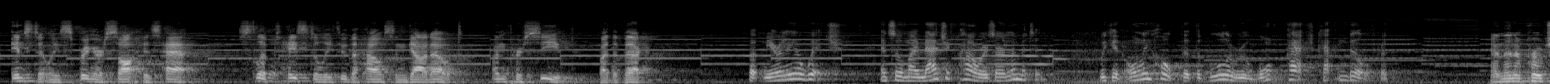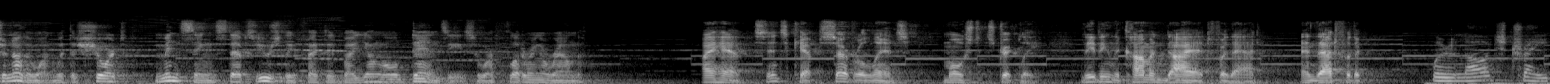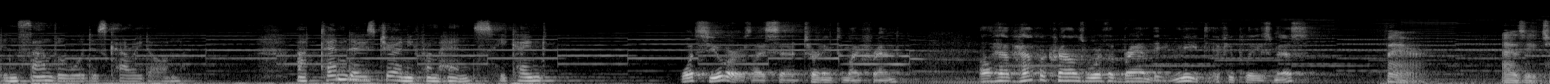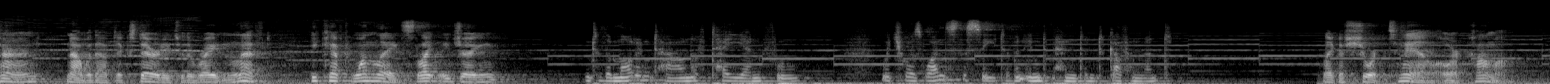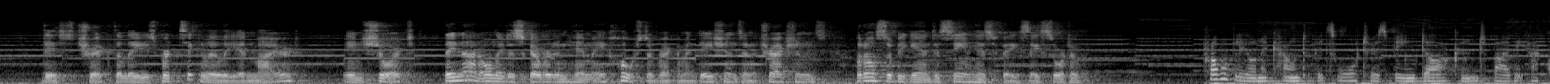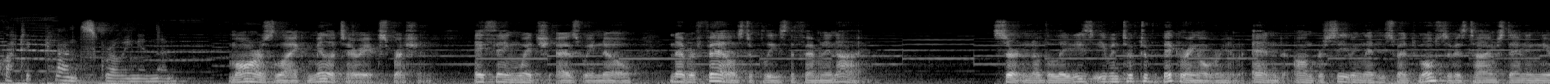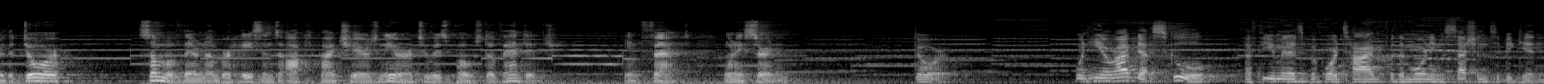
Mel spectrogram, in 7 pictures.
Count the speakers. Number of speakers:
6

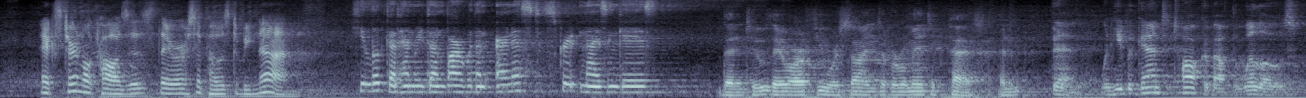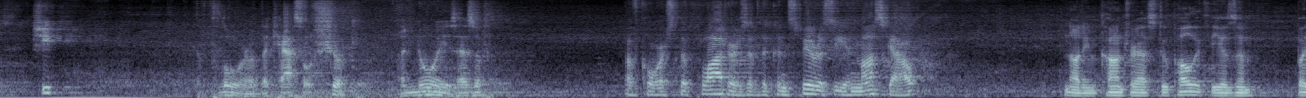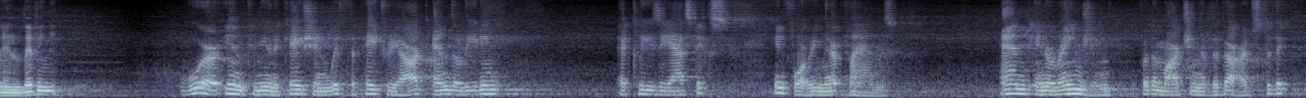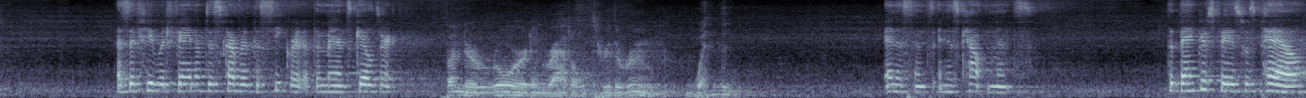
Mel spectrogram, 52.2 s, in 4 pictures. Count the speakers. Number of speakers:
7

